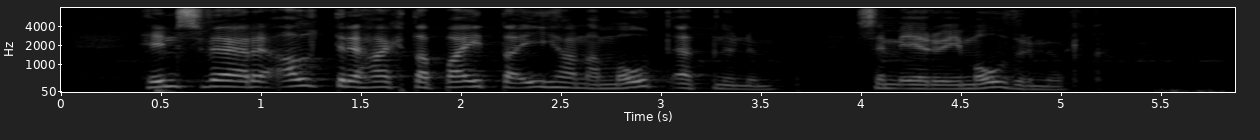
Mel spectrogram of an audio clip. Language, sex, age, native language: Icelandic, male, 20-29, Icelandic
